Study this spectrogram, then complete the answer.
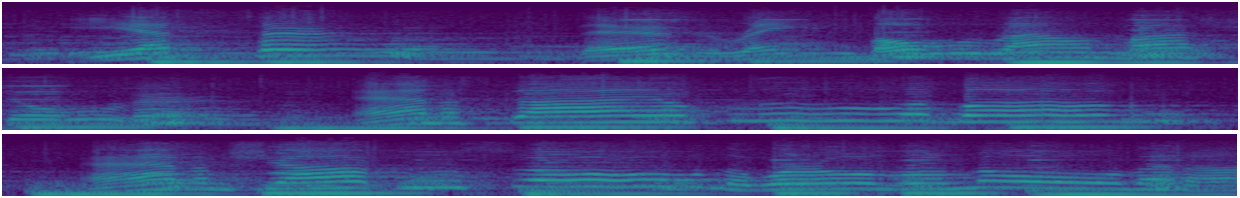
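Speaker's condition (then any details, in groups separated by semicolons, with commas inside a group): No condition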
